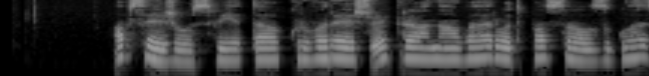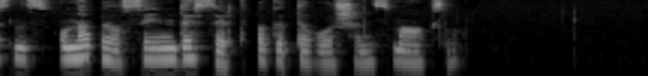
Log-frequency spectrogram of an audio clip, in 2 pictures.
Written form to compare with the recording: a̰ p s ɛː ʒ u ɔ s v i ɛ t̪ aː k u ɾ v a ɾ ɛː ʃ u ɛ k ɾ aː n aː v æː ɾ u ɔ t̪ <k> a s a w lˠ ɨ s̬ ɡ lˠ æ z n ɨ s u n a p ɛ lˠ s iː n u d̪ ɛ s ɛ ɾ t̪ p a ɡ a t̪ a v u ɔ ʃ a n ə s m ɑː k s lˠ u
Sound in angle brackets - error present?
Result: yes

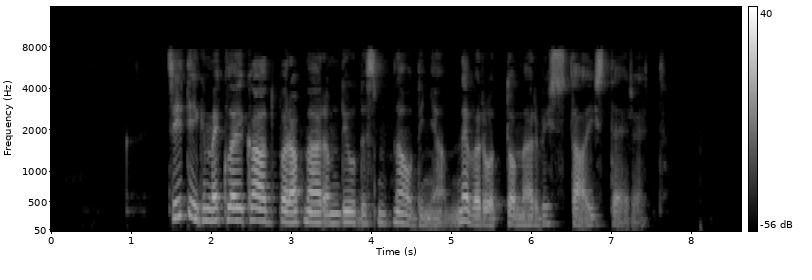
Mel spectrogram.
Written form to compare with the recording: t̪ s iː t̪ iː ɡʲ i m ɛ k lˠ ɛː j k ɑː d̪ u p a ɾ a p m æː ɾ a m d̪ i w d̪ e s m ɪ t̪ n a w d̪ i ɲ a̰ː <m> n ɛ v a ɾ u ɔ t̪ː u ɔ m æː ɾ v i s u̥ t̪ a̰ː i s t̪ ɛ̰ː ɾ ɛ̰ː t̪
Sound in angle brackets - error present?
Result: no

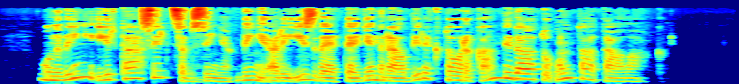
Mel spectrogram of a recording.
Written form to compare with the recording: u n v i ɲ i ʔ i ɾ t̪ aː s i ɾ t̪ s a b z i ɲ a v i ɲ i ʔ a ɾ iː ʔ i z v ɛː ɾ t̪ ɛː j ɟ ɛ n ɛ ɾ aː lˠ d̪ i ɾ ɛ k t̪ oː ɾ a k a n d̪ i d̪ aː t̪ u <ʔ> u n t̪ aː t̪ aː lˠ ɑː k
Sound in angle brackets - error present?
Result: no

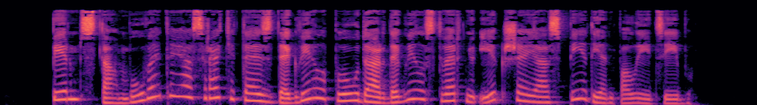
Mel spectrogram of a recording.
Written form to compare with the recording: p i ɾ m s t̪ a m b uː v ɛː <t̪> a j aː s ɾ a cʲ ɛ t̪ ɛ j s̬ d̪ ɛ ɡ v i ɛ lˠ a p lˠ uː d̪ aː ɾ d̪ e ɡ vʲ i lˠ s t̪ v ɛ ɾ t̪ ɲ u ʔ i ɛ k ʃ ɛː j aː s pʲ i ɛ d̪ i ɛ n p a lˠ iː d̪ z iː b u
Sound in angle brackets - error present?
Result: no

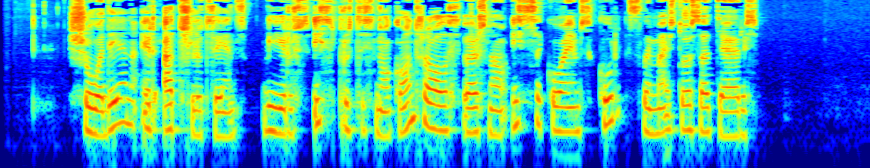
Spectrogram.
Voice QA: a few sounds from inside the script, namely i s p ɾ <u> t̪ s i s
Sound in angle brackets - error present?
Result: no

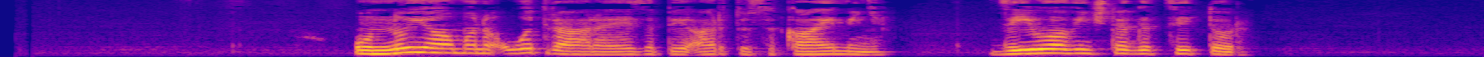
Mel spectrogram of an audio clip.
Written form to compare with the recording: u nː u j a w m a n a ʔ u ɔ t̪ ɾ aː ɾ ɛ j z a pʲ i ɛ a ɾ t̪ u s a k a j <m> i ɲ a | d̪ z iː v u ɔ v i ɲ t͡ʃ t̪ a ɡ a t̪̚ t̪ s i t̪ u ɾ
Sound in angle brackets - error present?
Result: no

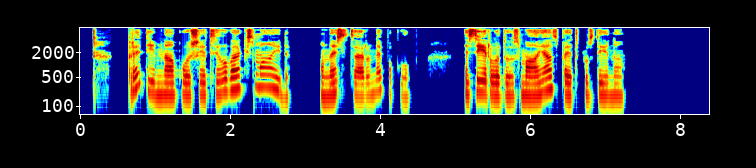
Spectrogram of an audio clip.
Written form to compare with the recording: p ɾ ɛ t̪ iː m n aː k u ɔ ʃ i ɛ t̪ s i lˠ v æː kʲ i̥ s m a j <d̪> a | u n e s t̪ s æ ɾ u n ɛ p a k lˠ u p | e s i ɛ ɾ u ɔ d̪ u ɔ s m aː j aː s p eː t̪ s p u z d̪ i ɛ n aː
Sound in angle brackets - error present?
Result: no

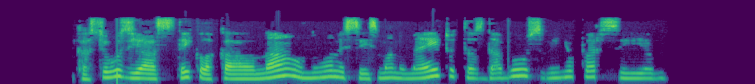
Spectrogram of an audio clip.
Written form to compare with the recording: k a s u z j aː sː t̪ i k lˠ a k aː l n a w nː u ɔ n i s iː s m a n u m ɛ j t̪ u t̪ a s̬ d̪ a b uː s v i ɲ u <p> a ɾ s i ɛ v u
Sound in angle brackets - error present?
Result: no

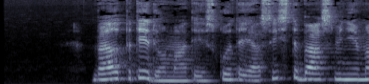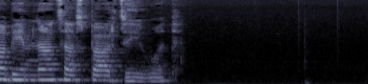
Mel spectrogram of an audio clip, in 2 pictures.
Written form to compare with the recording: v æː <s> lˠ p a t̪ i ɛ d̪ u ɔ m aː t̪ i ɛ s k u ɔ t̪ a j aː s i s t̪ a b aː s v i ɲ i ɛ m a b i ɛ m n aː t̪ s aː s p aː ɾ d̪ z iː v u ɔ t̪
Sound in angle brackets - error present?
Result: yes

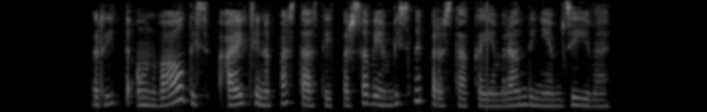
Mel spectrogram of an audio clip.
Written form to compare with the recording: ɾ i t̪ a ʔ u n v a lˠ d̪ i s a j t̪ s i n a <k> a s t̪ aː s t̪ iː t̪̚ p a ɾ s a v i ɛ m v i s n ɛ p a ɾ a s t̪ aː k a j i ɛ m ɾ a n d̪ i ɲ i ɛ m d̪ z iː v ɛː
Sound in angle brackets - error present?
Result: yes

